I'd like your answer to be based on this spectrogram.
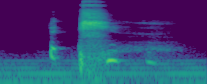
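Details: Random sneeze from a July compilation: a quick intake of breath, then one sharp, explosive sneeze with a faint trailing voice sound.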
